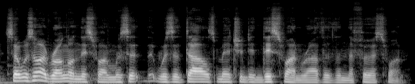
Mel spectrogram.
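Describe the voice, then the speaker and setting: A man's voice: mid-range voice, steady tone, brisk, darkish tone, no echo, soft background music. A man presenting and discussing as a podcast host.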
